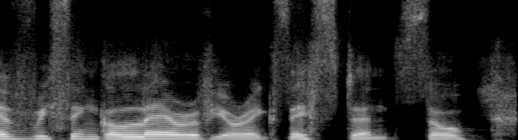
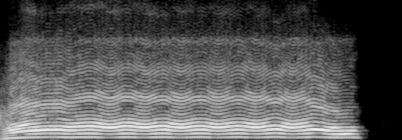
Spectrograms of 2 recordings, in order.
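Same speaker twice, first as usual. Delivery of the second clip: very loud, high, drawn-out "ka"; 9 semitones higher, 9 dB louder than usual. Showing the power behind the syllable with a big, powerful ka. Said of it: "if you do a big ka".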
